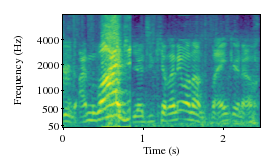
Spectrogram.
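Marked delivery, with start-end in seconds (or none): 0.0-0.9 loud annoyed yell; frustrated shout. Real, not acted. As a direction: shout about the lag. Complains about lag mid-fight.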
